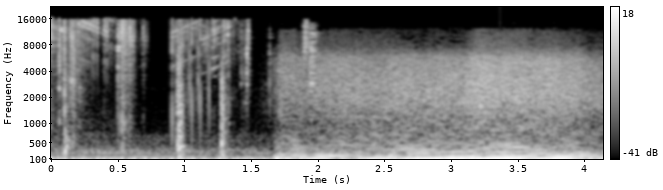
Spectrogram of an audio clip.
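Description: Logo intro sting of music and sound effects: a quick run of sharp clicks and hits for about the first second and a half, then a loud sustained low chord with a bright hiss over it.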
